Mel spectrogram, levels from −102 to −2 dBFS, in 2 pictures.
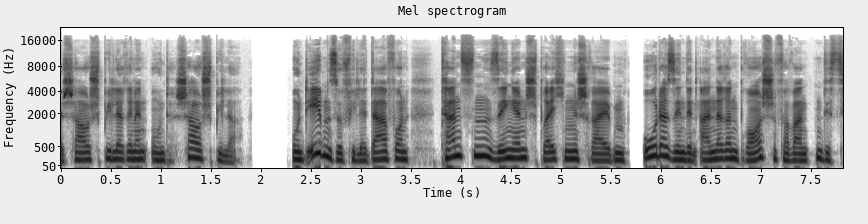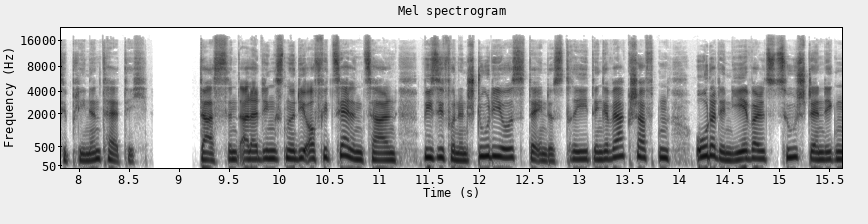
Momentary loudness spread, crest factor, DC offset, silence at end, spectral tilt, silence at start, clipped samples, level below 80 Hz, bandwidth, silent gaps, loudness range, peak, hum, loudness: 6 LU; 14 dB; 0.3%; 0 s; -4 dB/octave; 0 s; under 0.1%; -54 dBFS; 18 kHz; 1.91-2.26 s, 5.70-5.82 s, 8.74-9.13 s; 3 LU; -2 dBFS; none; -15 LUFS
